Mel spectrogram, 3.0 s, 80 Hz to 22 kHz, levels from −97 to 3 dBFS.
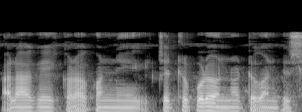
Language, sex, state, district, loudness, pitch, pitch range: Telugu, male, Andhra Pradesh, Sri Satya Sai, -19 LUFS, 105 Hz, 100-105 Hz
